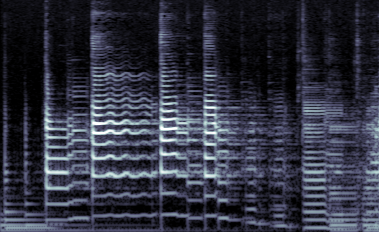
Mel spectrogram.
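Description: Distorted electric guitar on the bridge pickup, played alone: a handful of bright, crunchy chords and notes struck in an uneven rhythm, each ringing out with thick, buzzing sustain, fairly loud.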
